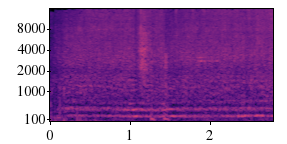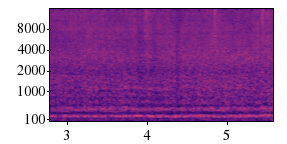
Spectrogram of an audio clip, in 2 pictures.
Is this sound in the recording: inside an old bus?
no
